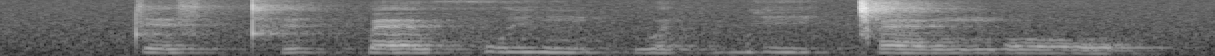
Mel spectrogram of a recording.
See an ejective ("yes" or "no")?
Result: no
